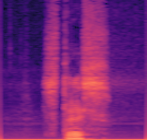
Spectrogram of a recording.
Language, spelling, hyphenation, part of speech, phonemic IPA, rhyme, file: Dutch, stress, stress, noun / verb, /strɛs/, -ɛs, Nl-stress.ogg
- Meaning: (noun) stress; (verb) inflection of stressen: 1. first-person singular present indicative 2. second-person singular present indicative 3. imperative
